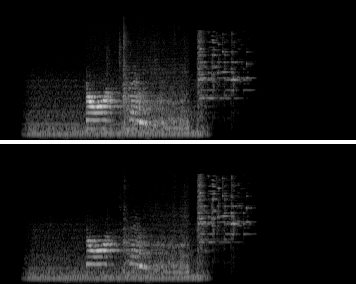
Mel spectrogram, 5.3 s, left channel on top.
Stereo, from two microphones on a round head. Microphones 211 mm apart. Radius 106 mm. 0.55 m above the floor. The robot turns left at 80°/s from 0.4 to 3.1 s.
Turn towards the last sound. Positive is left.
turn(degrees=-15)  # may be behind; listen again after turning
